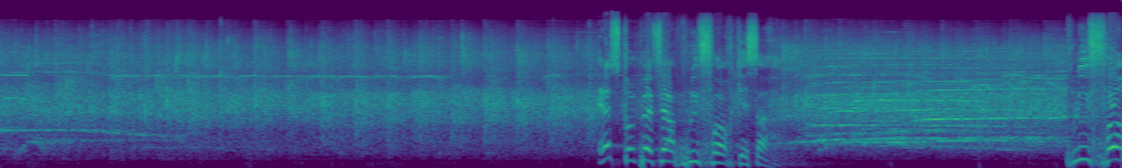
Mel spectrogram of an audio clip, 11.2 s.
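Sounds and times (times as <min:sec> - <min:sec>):
audience cheering and applauding: 0:00.0 - 0:11.2
speech: 0:06.0 - 0:08.0, 0:10.7 - 0:11.2.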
